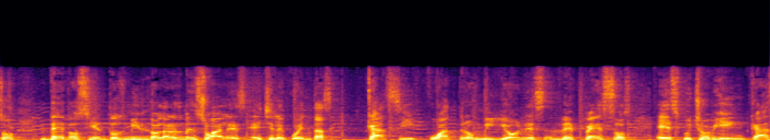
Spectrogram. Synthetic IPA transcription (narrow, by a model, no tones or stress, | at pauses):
o̞ | ðe̞ðo̞sje̞nt̪o̞zmild̪o̞laɾe̞zmẽ̞nswale̞se̞t͡ʃele̞kwe̞nt̪as | kasikwat̪ɾo̞miʝo̞ne̞zðepe̞so̞s | eskut͡ʃo̞βje̞ŋka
